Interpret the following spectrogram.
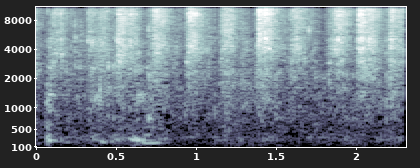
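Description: Plastic trigger spray bottle misting water onto hair, fired in rapid repeated squirts, about six a second.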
